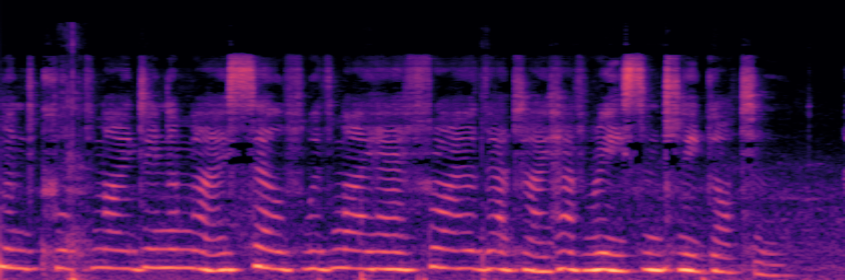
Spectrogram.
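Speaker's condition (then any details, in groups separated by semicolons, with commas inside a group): Cerebral palsy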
